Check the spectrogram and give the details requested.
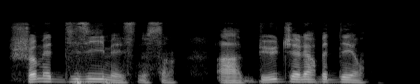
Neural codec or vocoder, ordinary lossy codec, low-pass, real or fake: none; MP3, 64 kbps; 7.2 kHz; real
